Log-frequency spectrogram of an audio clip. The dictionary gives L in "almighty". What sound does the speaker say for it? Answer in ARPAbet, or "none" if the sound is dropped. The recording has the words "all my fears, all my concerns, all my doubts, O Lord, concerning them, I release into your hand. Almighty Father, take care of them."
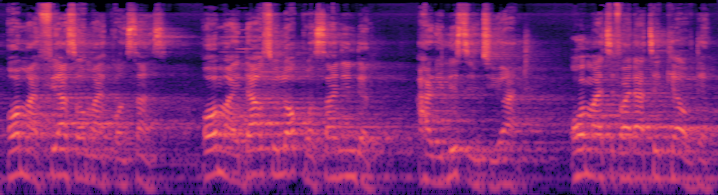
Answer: L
